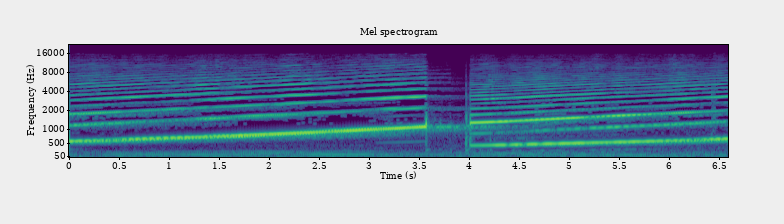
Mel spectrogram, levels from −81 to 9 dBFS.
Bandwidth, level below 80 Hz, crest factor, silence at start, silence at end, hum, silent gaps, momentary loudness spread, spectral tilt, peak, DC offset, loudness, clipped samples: 16 kHz; -48 dBFS; 12 dB; 0 s; 0 s; none; none; 6 LU; -0.5 dB/octave; 0 dBFS; under 0.1%; -12 LUFS; under 0.1%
